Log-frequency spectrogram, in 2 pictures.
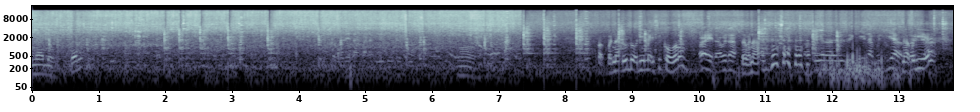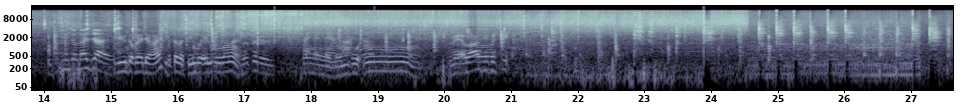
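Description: A cleaver knocks sharply on a metal griddle.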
